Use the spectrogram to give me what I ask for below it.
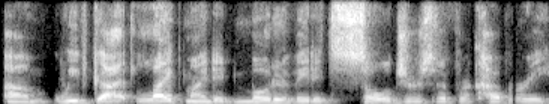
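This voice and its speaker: At a moderate pace, a man with an American accent talks in a dark, mellow tone. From New York City. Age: 60s. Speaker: addiction treatment entrepreneur. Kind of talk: interview. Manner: halting, repeats words.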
